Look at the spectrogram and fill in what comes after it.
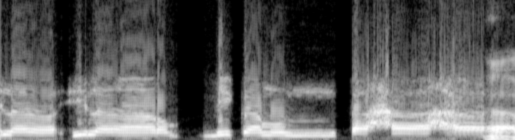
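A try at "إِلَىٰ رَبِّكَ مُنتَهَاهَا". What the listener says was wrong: bukan hak hak dari tenggorokan yang paling bawah Ha kan dari tengah bukan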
